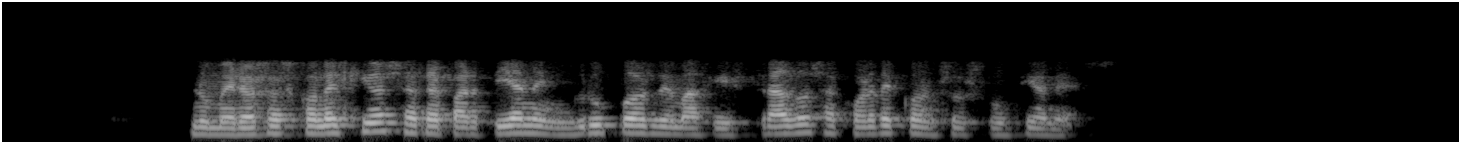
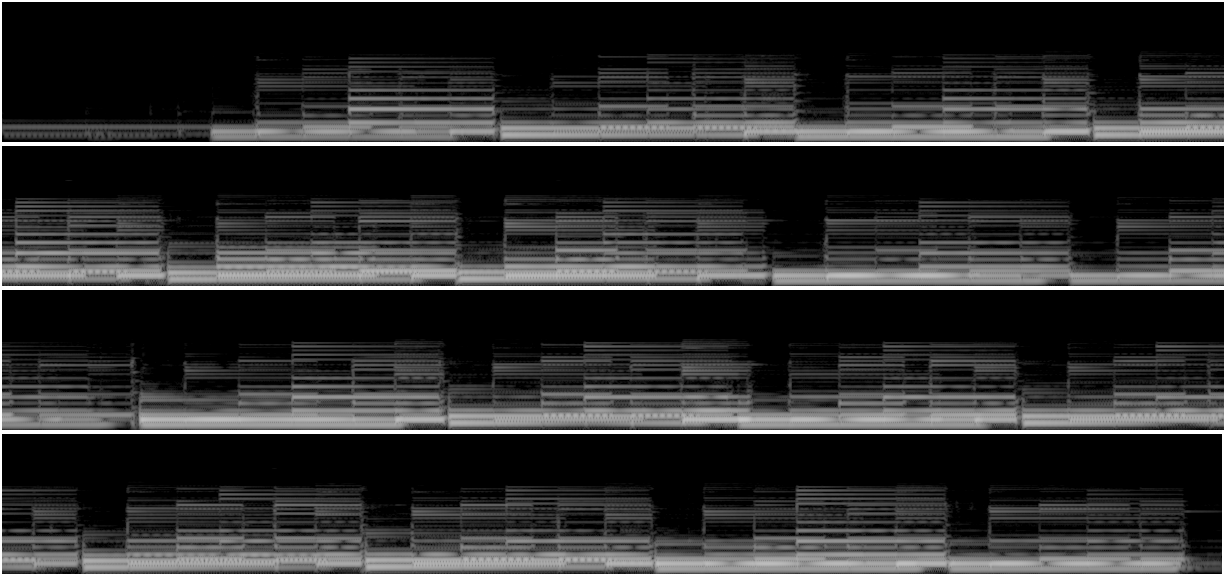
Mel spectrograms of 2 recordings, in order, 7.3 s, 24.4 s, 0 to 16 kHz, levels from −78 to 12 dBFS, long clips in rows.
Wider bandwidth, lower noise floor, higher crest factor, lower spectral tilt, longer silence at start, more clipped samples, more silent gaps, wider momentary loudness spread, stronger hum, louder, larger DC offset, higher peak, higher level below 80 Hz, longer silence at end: second, 3.9 kHz vs 4.6 kHz; first, -88 dBFS vs -51 dBFS; first, 20 dB vs 14 dB; second, -10.5 dB/octave vs -12.5 dB/octave; about the same, 0.95 s vs 1.05 s; neither; neither; first, 13 LU vs 7 LU; neither; about the same, -22 LUFS vs -20 LUFS; neither; about the same, -6 dBFS vs -6 dBFS; second, -76 dBFS vs -64 dBFS; first, 1.95 s vs 0.15 s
